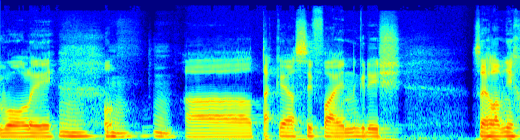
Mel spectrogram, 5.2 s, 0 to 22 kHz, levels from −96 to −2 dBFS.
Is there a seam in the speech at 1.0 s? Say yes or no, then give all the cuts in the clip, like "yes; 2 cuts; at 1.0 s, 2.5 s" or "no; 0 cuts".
yes; 1 cut; at 1.0 s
